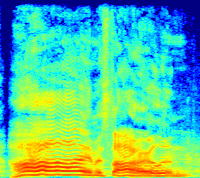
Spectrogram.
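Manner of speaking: loud, drawn-out mock chorus of children; pre-K kids. Pre-K kids all greet a classmate's dad, loud mock chant. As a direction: imitate a class calling out a greeting. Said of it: "Then the kids, all of them would say".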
